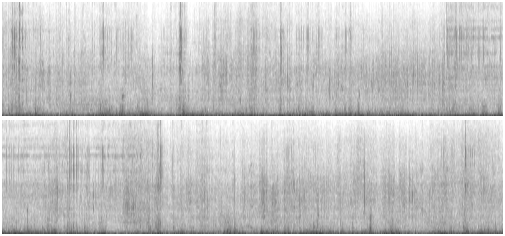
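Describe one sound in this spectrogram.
Tyres crunch and rattle over a rough dirt track.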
